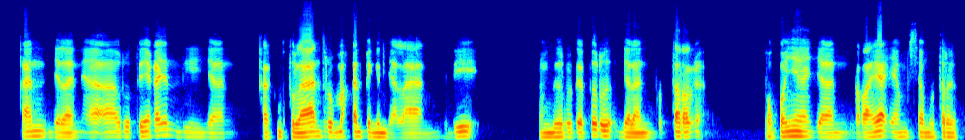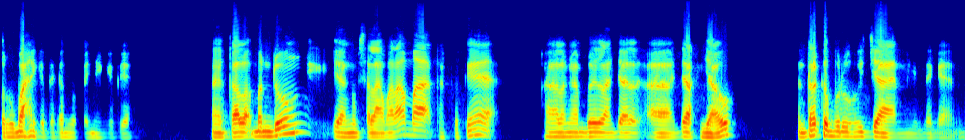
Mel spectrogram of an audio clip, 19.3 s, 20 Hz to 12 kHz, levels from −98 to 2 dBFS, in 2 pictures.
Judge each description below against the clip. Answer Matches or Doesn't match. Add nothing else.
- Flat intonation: Matches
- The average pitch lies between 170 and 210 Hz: Doesn't match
